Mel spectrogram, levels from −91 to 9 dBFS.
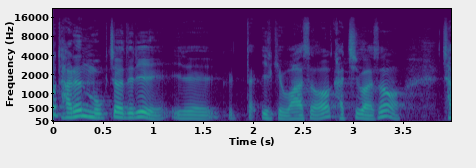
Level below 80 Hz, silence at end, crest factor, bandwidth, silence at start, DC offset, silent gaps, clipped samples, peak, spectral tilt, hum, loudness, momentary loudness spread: -86 dBFS; 0 s; 20 dB; 16 kHz; 0 s; under 0.1%; none; under 0.1%; -20 dBFS; -5.5 dB/octave; none; -40 LUFS; 18 LU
